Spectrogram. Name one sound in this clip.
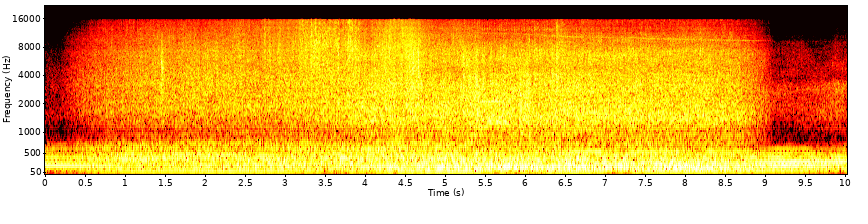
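A mower's blades whir and swish through grass close by.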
